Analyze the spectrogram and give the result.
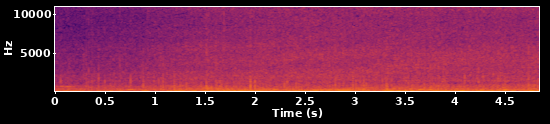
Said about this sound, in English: you can see it's not a heavy rain. It's just a sprinkle.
